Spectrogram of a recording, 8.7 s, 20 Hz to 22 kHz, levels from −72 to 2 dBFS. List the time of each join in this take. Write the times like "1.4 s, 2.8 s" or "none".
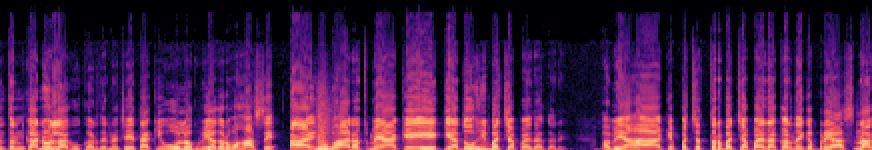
3.2 s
